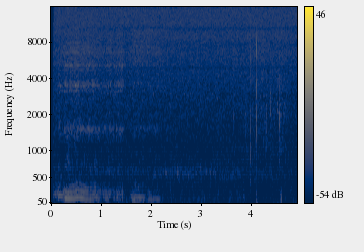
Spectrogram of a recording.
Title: Rasta dog snoring.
